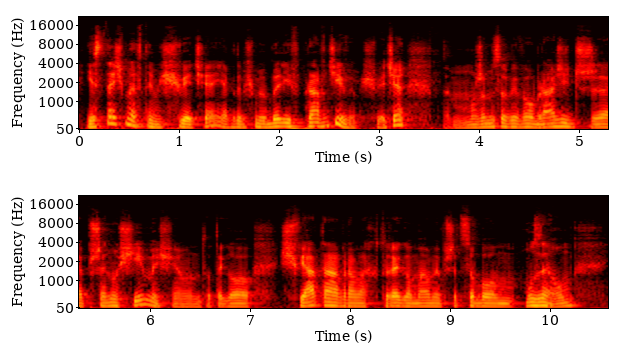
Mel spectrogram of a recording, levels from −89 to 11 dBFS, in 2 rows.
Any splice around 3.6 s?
yes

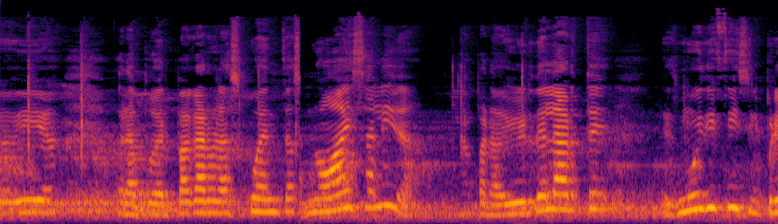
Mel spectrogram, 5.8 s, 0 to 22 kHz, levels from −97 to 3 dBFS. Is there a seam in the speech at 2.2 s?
yes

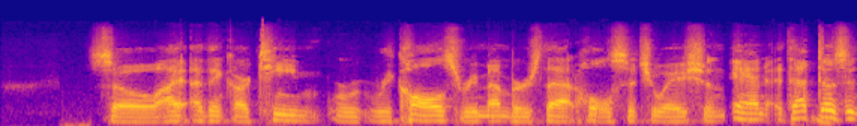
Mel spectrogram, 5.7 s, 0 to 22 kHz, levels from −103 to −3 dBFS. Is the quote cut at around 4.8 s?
yes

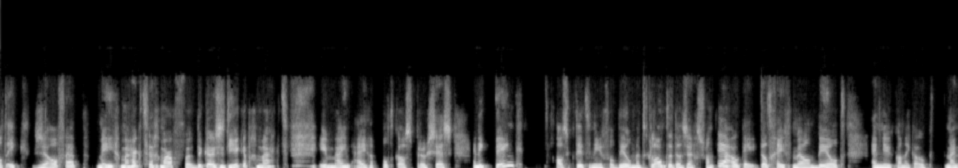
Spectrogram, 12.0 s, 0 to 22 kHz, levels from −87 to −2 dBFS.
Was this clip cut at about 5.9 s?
no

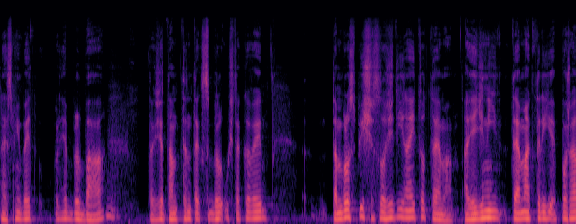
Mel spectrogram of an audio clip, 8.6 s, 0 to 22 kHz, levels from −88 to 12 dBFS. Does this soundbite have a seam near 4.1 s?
no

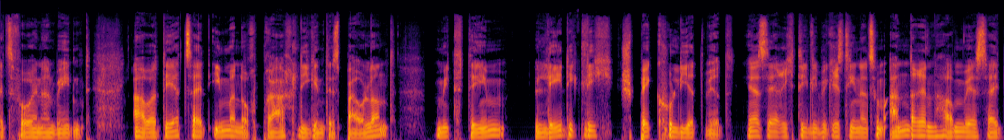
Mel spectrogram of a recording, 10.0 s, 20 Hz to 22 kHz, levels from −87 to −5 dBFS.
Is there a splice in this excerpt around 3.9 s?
no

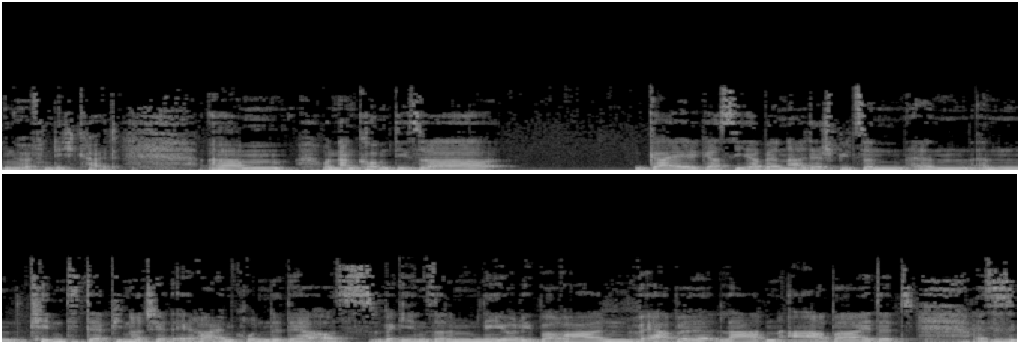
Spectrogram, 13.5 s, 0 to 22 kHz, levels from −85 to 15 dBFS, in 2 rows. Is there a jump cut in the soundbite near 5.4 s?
no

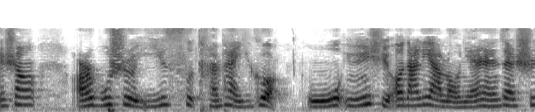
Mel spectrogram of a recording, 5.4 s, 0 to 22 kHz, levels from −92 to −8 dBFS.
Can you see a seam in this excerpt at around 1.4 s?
no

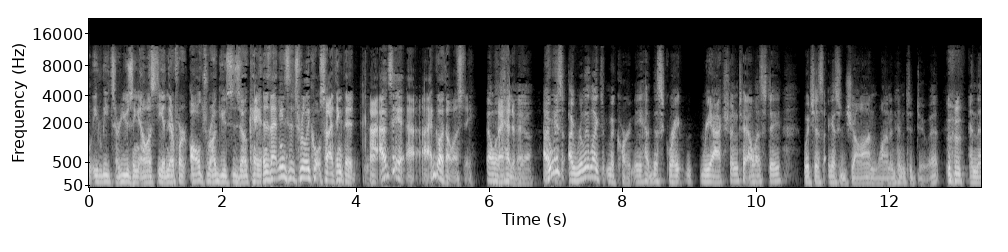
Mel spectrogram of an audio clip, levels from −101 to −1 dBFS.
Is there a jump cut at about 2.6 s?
yes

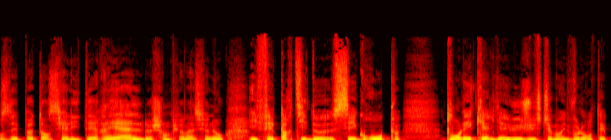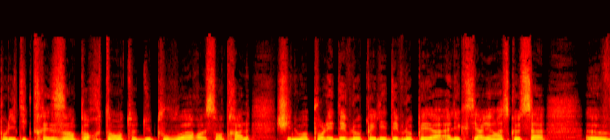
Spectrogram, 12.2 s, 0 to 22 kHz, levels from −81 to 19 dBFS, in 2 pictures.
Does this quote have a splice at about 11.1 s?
no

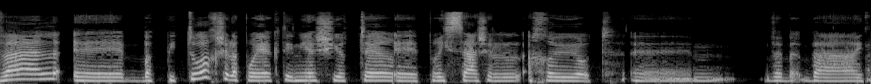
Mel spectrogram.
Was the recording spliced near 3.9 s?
yes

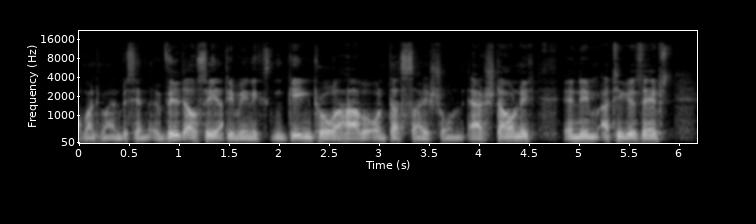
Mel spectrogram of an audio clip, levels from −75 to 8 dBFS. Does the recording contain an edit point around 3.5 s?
no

